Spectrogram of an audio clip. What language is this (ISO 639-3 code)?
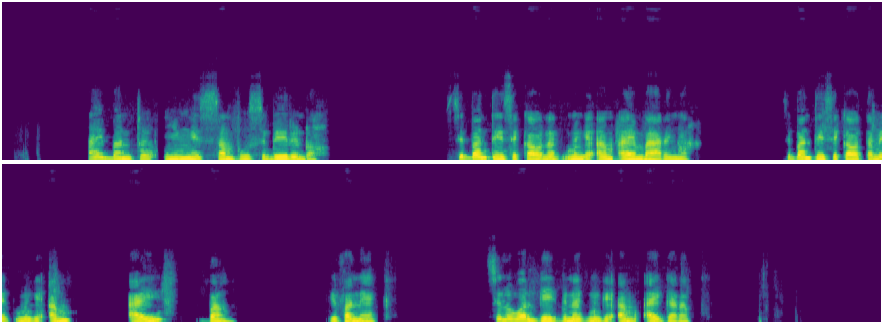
wol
